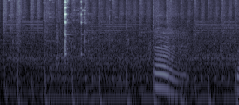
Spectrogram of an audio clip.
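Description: Glasses clink once in a toast at a griddle cookout, a sharp bright tap with a faint second ring, set among casual talk from two men.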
